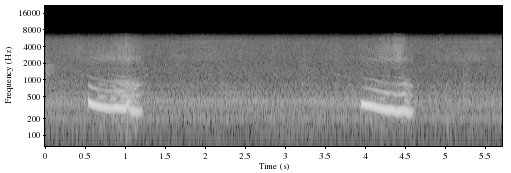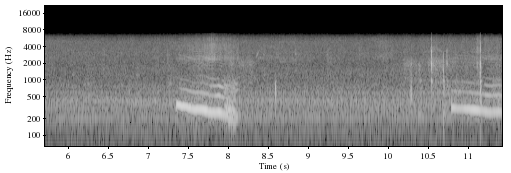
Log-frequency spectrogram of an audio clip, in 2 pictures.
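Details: Deeply sleeping domestic cat snoring in a steady rhythm, four falling, slightly rasping snores spaced about three and a half seconds apart, each lasting under a second, with faint clicks near the end.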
